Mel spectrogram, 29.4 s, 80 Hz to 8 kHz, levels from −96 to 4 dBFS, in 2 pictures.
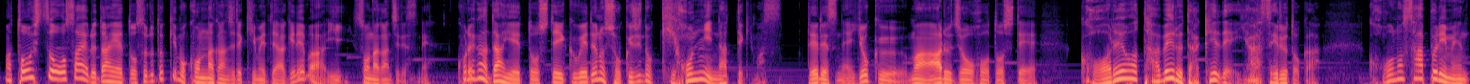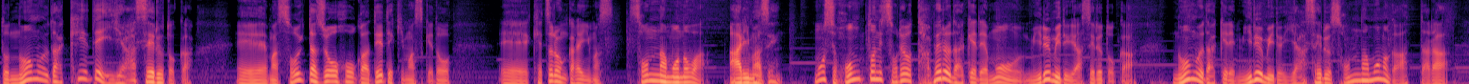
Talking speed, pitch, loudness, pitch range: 415 characters per minute, 115 Hz, -24 LUFS, 95-155 Hz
